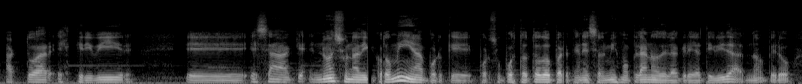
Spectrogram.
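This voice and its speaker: A man's voice: fairly low pitch, moderate pace, gravelly, warm tone. A man with an Argentine Spanish accent hosting a conversational arts interview on radio, attentive and often checking in with short questions. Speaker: radio host interviewing guests.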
